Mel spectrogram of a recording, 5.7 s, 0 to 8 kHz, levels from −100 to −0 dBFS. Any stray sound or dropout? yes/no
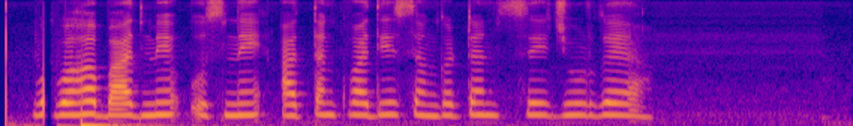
no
